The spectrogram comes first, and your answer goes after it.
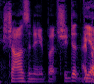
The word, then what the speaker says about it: O'Shaughnessy: I can't still pronounce her last name. Colleen O'Shaughnessy. O'Shaughnessy, but she did.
